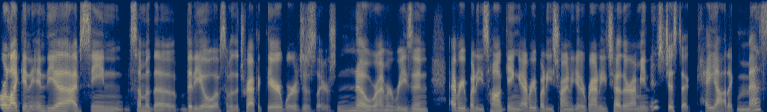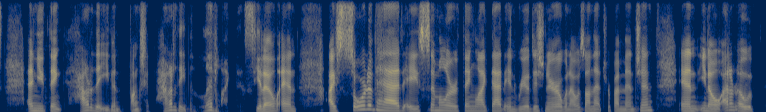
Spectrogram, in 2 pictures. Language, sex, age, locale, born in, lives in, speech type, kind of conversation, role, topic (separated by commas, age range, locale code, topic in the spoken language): English, female, 55-59, en-US, United States, United States, conversation, unstructured, none, What is the most memorable public transit ride you’ve taken, and what did you learn from it?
